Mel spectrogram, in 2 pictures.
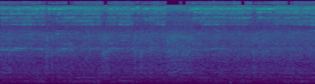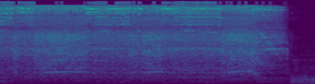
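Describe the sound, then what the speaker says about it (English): Angle grinder fitted with a wire brush working on a firewood axe head, a continuous harsh scraping whine that stays steady throughout before cutting off abruptly at the end. "Let's go set up with the grinder and see how that goes."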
